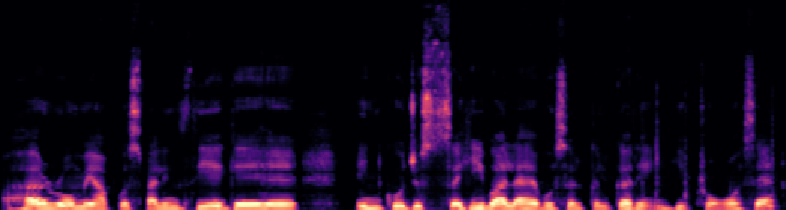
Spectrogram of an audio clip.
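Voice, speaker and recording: A woman teacher with a Pakistani accent explains an English textbook exercise, reading the instructions slowly and spelling words letter by letter. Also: medium pitch, gravelly, dark tone. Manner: reads English instructions slowly, then explains in Urdu-Hindi.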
